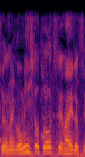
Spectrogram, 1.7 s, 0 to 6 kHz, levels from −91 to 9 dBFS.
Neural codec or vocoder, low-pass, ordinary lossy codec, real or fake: codec, 16 kHz, 2 kbps, FreqCodec, larger model; 5.4 kHz; none; fake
